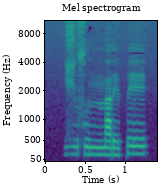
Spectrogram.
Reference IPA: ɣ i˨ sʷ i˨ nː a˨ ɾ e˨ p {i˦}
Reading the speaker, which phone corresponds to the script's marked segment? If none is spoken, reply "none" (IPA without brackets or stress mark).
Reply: e˦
